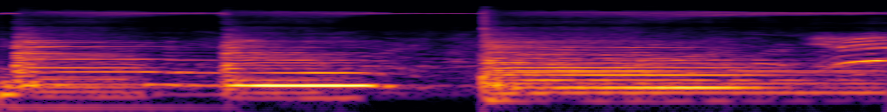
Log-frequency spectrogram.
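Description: Live band with electric guitar and upright bass hitting three big chords, each left to ring: a strike at the start, another just after a second in, and a third about two and a half seconds in, the closing hits of a song.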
